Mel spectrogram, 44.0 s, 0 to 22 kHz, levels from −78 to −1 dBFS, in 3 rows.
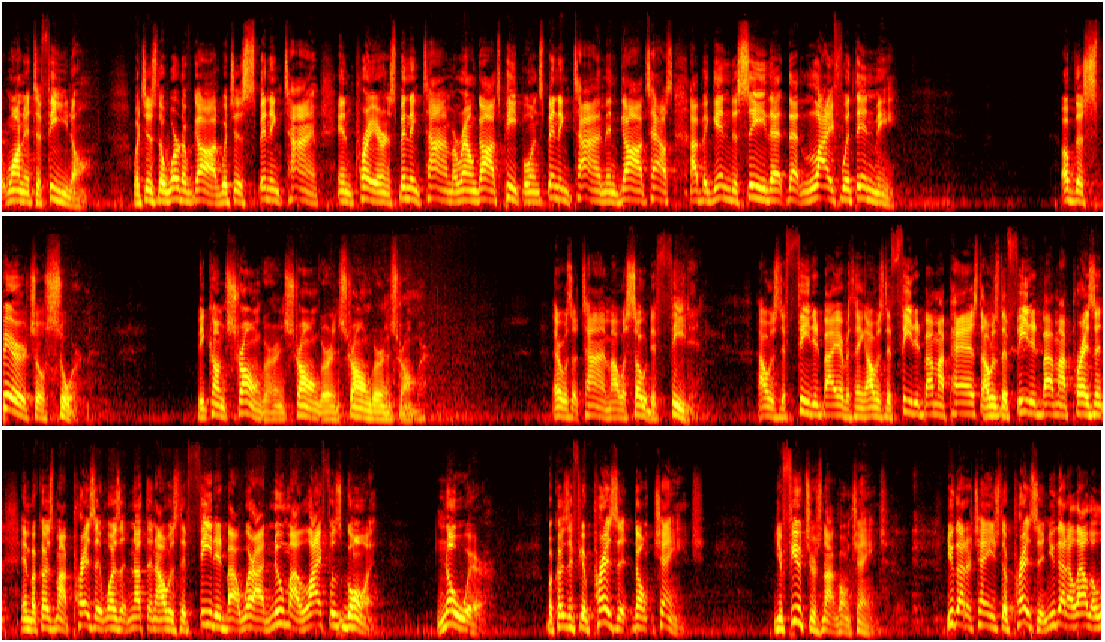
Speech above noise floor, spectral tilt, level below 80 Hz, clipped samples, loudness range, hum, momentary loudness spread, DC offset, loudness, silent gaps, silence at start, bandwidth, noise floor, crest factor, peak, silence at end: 46 dB; -2.5 dB/octave; -58 dBFS; under 0.1%; 5 LU; none; 8 LU; under 0.1%; -18 LUFS; none; 0 s; 19 kHz; -65 dBFS; 20 dB; 0 dBFS; 0 s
